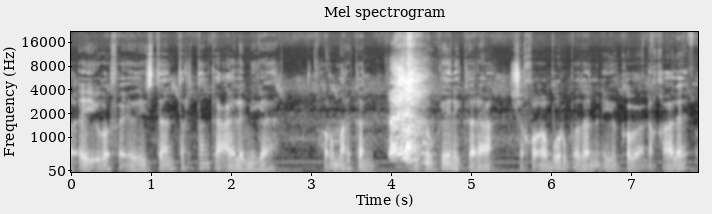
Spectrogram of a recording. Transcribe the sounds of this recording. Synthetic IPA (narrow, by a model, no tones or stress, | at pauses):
ʔɛjʊ̰ɣɐfa̰ːʔḭðɛjst̪ʰaːnt̪ʰɐrt̪ʰɐŋkʰɐʕaːlɐmɪɣɐ | hɔ̰rmɐrkʰɐnʊkʰɐwkʰɛːnɪkʰɐɾaː | ʃɑqɔɐβuːrbɐðɐnḭjɞkʰɔβɔʕɖɑ̰qɑːlɛ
